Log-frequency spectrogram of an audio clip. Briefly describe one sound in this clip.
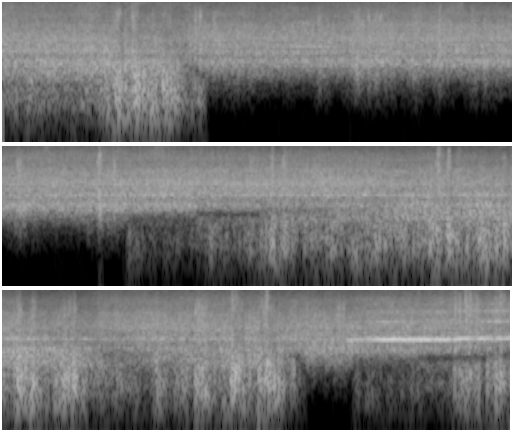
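An open train car rattles and clatters steadily along the track.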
